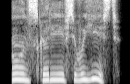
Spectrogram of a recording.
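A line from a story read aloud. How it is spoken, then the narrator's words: Sad. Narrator (Russian): печально покачала головой Луиза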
